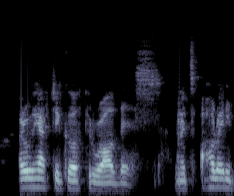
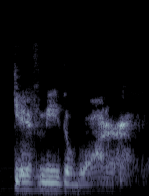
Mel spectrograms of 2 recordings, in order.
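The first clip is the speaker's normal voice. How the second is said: mocking, growling wizard voice; 3 semitones lower, 6 dB quieter than usual. Narrating a character who reluctantly gives in to a woman's demand, mocking growly wizard impression. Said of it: "in a mocking impression of some kind of growly wizard".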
